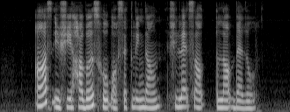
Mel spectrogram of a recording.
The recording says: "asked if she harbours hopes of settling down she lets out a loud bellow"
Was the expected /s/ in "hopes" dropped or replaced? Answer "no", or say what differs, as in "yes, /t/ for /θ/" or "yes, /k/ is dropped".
yes, /s/ is dropped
